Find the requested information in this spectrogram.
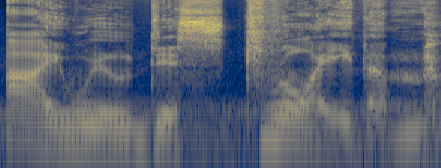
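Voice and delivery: slow, menacing vow of revenge; fuming threat. A narrator's reading. Furious queen vows to destroy the pirates, slow seething threat. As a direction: seethe each word out slowly. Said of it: "and fumed".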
